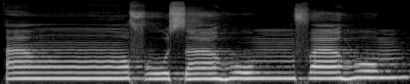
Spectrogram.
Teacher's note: Hum ada hukum izhar syafawi karena mim sukun menghadapi huruf selain mim dan ba yaitu huruf Fa cara bacanya mim sukun dibaca jelas anfusahum fahum Hum ada hukum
